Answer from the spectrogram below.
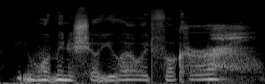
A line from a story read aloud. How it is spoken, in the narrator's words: Will growled, menacingly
